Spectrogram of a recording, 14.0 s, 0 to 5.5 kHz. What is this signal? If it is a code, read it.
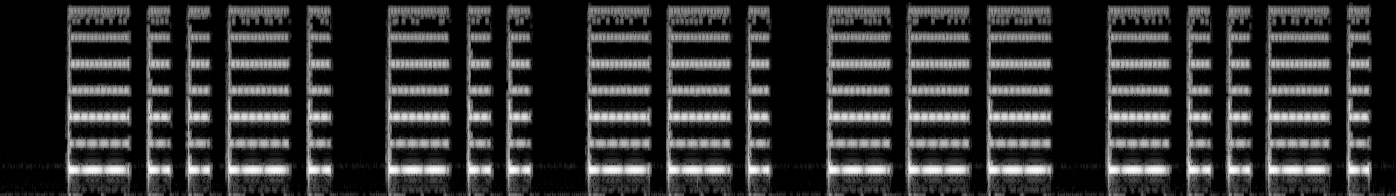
Morse code, heard as a keyed tone, about 6 wpm, 3700 Hz. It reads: /DGO/
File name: Morze-HA2MN / hang / 20 GYAKORLAT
